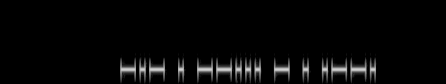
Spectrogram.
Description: Morse code, heard as a keyed tone, about 25 wpm, 700 Hz. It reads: KE7TEP
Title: USA Call Signs - 8x Character Spacing - 25wpm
